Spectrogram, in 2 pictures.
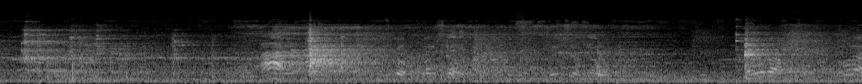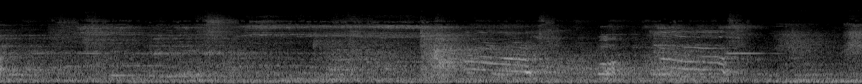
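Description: A man speaks with encouragement nearby.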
